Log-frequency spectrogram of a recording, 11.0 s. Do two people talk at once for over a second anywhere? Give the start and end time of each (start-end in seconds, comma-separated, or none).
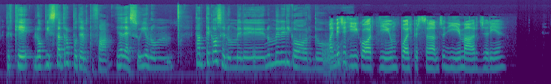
none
